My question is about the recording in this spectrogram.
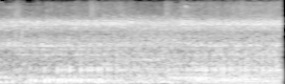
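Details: Short clean rev after misfire repair, engine pulls up smoothly with even note and no stumble; car previously misfired and would not climb hills; running properly now.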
